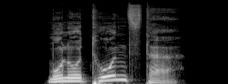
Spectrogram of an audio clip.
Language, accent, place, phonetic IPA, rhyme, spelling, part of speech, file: German, Germany, Berlin, [monoˈtoːnstɐ], -oːnstɐ, monotonster, adjective, De-monotonster.ogg
- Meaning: inflection of monoton: 1. strong/mixed nominative masculine singular superlative degree 2. strong genitive/dative feminine singular superlative degree 3. strong genitive plural superlative degree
